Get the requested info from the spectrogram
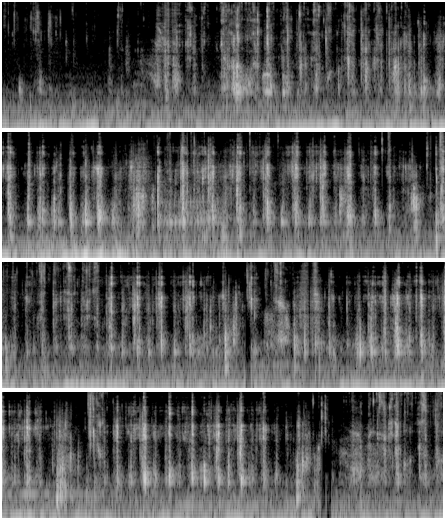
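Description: Close-miked chewing of spicy braised chicken with Spam and sausage in thick red sauce: wet, crunchy mouth sounds with many quick clicks, starting about two and a half seconds in.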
